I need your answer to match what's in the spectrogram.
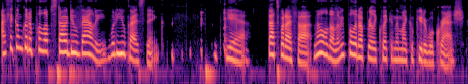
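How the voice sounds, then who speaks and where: A woman's voice: medium pitch, very animated, moderate pace, dry recording, studio quality. A woman talking like a cute, bubbly streamer, playfully and affectionately addressing her livestream chat. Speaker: streamer, contestant on a live stream show.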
